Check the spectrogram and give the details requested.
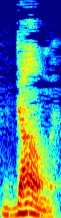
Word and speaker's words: dumb: Here we have the word dumb. D-U-M-B, dumb. Again, we have duh, the D, duh, silent B.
